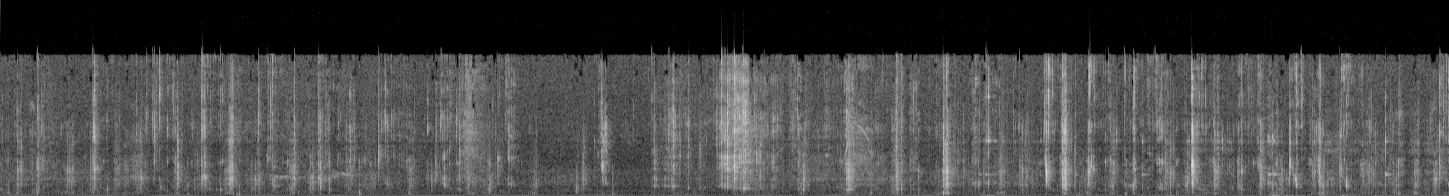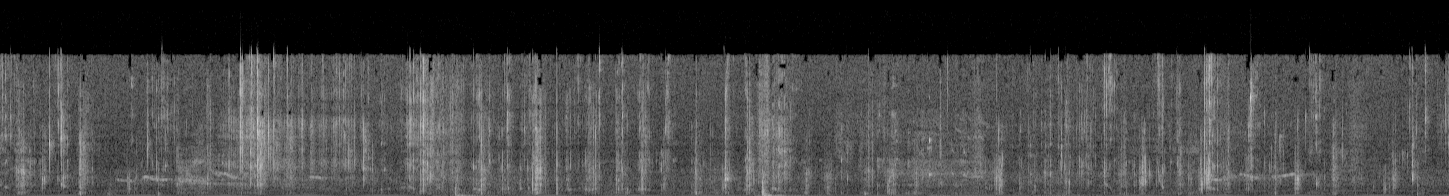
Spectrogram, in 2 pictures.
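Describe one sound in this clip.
A person crunches and chews crispy dumplings close to a microphone.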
